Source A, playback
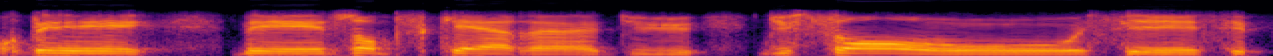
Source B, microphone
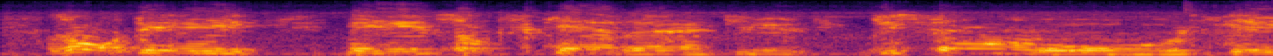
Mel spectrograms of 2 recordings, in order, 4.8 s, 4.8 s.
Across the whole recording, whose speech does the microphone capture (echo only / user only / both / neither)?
echo only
